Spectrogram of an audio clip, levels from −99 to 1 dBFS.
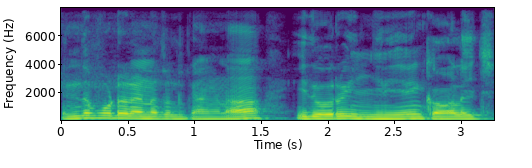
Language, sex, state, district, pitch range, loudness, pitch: Tamil, male, Tamil Nadu, Kanyakumari, 135-160 Hz, -13 LUFS, 145 Hz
